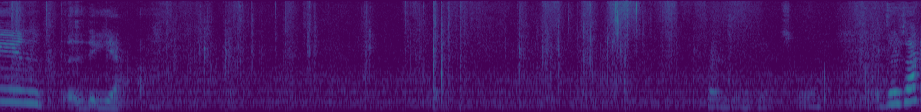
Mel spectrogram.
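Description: A young girl talks close by.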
